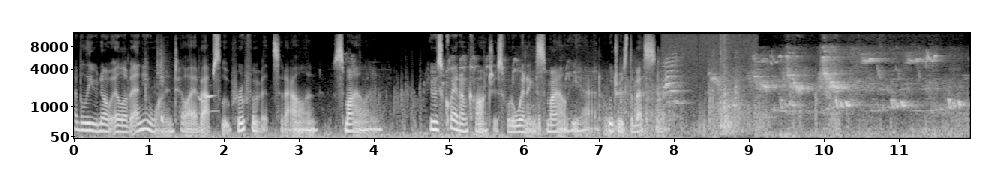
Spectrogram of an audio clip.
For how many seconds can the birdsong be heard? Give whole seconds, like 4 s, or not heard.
8 s.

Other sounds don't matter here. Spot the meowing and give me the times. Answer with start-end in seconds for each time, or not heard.
0.7-1.9, 7.8-9.2.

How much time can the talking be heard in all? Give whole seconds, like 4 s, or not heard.
8 s.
